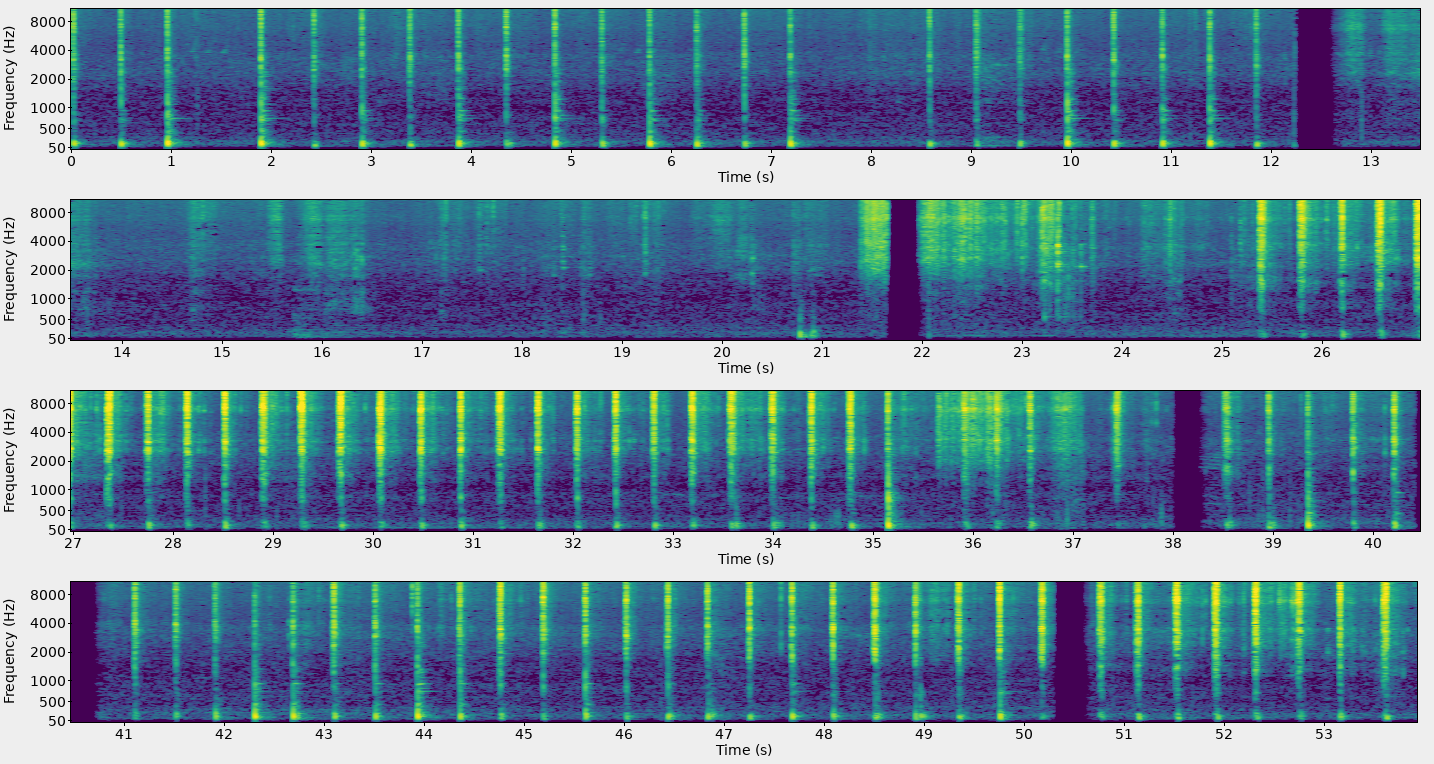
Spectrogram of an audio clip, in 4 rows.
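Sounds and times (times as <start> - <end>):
stone pestle pounding in mortar: 0.0 - 1.2, 1.9 - 7.4, 8.6 - 12.0, 32.4 - 35.4, 38.4 - 40.4, 41.1 - 53.7.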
